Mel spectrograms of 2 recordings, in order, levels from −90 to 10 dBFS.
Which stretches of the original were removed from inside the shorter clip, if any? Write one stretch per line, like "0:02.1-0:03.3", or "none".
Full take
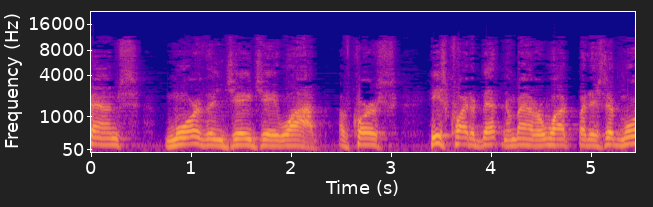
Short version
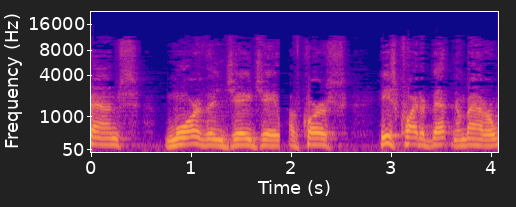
0:01.9-0:02.4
